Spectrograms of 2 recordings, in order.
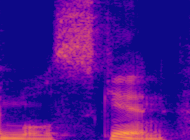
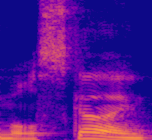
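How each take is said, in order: First: Moleskine as "mole-skin", short i at the end; new pronunciation. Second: Moleskine as "mole-skine", rhyming with sign; long eye in the end of Moleskine; old pronunciation. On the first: Showing viewers the new way, Moleskine said "mole-skin". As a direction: Moleskine ending just like the word skin. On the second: Showing viewers the old way, Moleskine said "mole-skine". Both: Shown as a demonstration. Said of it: "I've changed my pronunciation from Moleskine to Moleskine".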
